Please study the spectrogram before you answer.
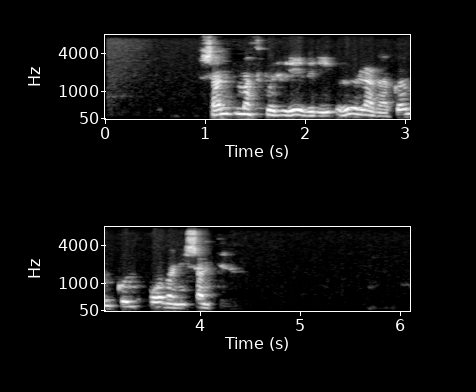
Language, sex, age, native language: Icelandic, male, 60-69, Icelandic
